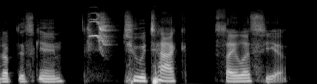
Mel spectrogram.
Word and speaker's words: Silesia: this game to attack Silesia Silas yeah is that how you say it yeah Silesia sorry if it's an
